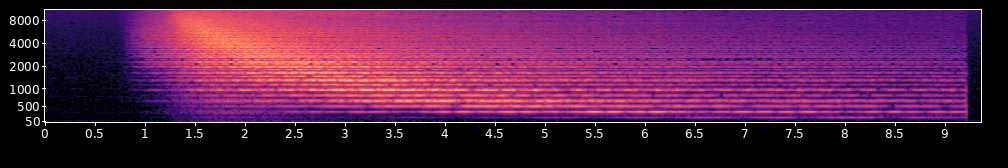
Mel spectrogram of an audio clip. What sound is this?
Just some cool short synth pads free for your mashing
